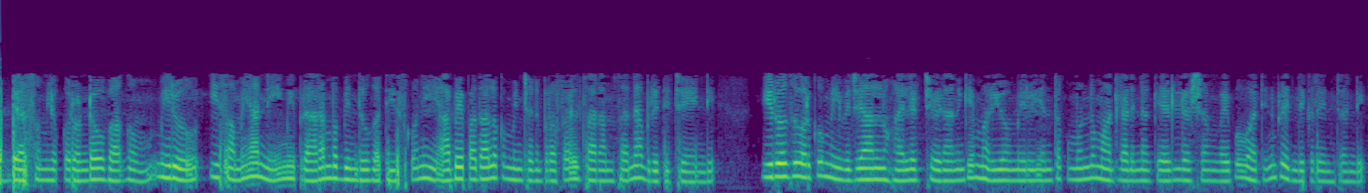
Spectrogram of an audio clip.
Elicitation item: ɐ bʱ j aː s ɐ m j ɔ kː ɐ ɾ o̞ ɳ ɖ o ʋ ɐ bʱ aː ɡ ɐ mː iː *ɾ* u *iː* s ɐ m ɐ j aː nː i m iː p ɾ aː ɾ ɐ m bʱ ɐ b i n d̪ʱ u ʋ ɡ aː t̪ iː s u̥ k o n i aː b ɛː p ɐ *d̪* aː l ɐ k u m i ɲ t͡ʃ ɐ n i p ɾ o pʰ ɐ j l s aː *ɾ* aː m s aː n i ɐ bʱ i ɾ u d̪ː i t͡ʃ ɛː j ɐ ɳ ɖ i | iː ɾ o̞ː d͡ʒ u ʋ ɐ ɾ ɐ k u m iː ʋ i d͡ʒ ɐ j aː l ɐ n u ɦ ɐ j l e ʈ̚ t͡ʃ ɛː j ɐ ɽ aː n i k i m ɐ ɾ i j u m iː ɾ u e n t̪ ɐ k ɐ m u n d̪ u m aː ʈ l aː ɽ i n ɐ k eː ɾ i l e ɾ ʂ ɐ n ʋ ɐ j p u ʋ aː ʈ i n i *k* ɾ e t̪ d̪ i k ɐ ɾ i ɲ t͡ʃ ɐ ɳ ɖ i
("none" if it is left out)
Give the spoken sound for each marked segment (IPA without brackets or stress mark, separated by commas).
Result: ɾ, iː, d̪, ɾ, p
